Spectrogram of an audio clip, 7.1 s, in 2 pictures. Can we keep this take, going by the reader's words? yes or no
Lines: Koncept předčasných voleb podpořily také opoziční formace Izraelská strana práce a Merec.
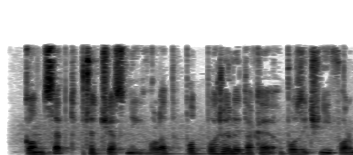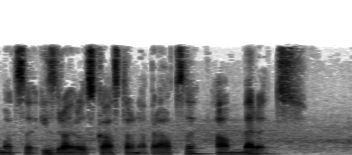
yes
